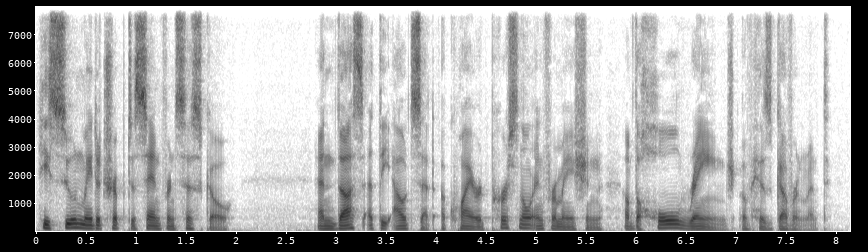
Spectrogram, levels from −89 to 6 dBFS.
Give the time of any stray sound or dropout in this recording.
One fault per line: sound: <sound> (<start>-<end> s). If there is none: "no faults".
no faults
